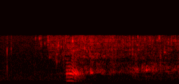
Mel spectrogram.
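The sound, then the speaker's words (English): Water poured out as a libation to the west during a ceremony, in a steady, splashing trickle onto the ground, moderately loud, with a brief fuller gush near the start before it settles into a continuous pour. “I pour libations finally to the west, and we say, Ashe.”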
